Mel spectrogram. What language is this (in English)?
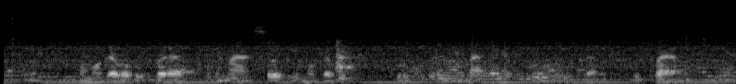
Kinyarwanda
